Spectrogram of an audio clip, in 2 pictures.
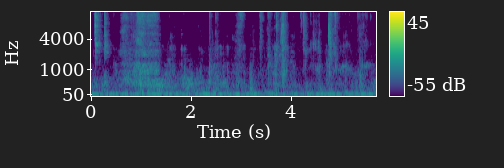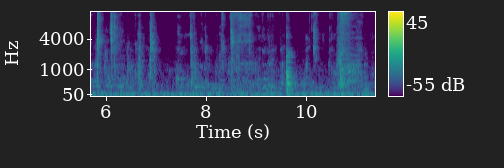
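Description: Close-up chewing of two people eating rice and chicken curry by hand, with many small scattered clicks; one sharper click about nine and a half seconds in.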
